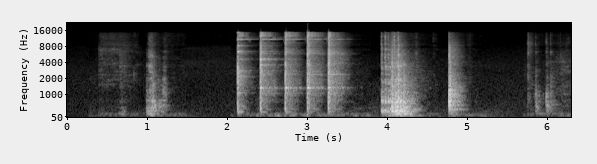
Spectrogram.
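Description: A run of five quick, ringing metallic clinks, about three a second, followed by two duller knocks, as metal items are handled on a table.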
